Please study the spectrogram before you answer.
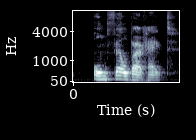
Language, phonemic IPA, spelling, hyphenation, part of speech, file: Dutch, /ˌɔnˈfɛi̯l.baːr.ɦɛi̯t/, onfeilbaarheid, on‧feil‧baar‧heid, noun, Nl-onfeilbaarheid.ogg
- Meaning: infallibility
